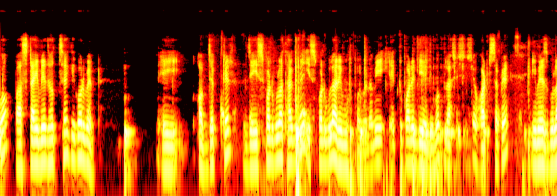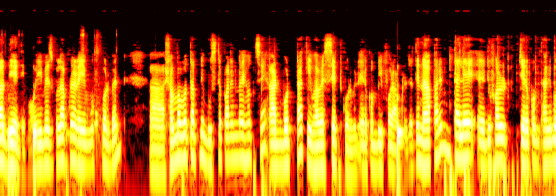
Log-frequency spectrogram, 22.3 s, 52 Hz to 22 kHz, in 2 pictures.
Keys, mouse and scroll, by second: 2.4-3.0 alt+scroll up 2, 3.0-6.1 alt+scroll down 1, 7.1 ctrl+z, 7.6 ctrl+z, 7.9 ctrl+z, 8.2 ctrl+z, 8.5 ctrl+z, 8.7 ctrl+z, 8.9 ctrl+z, 9.0 ctrl+z, 9.2 ctrl+z, 9.6 ctrl+z, 10.3 ctrl+d, 11.3-11.7 alt+scroll down 1, 15.5-16.3 alt+scroll up 1, 20.1 ctrl+z, 20.3 ctrl+z, 20.9 ctrl+z, 21.1 ctrl+z, 21.5 ctrl+z, 21.7 ctrl+z, 22.0 ctrl+z, 22.2 ctrl+z.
